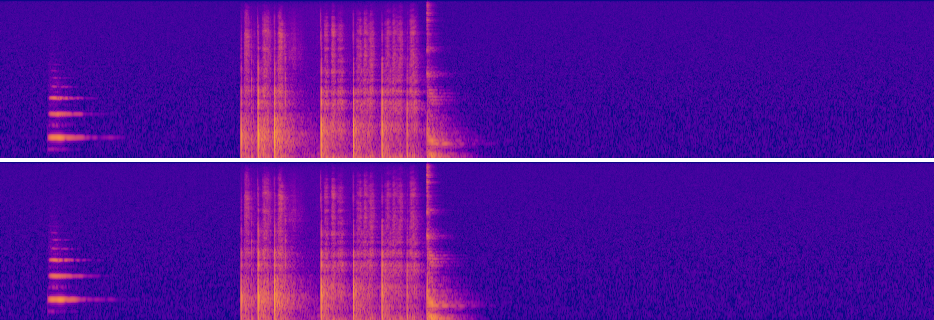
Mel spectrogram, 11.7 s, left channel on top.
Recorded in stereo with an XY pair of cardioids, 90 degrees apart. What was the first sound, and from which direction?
A flute, 10° right.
